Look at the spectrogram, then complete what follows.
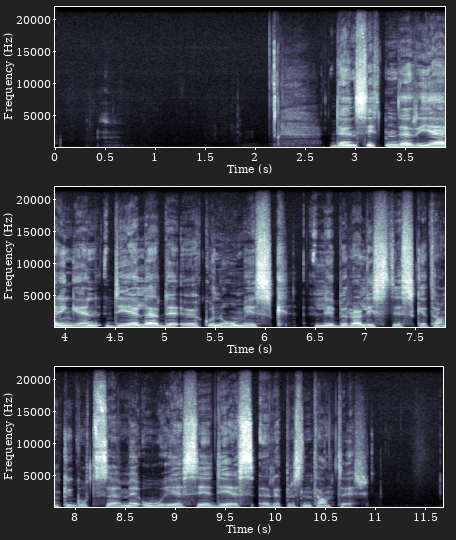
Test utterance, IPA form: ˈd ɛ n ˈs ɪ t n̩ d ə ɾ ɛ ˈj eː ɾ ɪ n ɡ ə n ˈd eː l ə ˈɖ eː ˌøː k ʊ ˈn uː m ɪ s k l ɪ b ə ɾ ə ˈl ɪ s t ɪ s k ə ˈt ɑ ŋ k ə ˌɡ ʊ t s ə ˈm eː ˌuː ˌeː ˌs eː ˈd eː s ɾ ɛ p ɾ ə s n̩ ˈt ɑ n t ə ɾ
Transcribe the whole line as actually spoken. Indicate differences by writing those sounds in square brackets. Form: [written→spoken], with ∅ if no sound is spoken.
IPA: ˈd ɛ n ˈs ɪ t n̩ d ə ɾ ɛ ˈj eː ɾ ɪ [n→ŋ] ɡ ə n ˈd eː l ə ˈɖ eː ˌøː k ʊ ˈn uː m ɪ s k l ɪ b ə ɾ [ə→ɑ] ˈl ɪ s t ɪ s k ə ˈt ɑ ŋ k ə ˌɡ ʊ t s ə ˈm eː ˌuː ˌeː ˌs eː ˈd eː s ɾ ɛ p ɾ ə s n̩ ˈt ɑ n t ə ɾ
